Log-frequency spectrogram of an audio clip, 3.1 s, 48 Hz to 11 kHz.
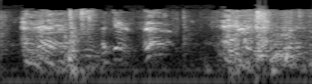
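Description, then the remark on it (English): Eight or ten men grunt and shout together while a door takes a few heavy, dull thumps as they ram it to push it in, the blows landing irregularly beneath the loud, strained voices. “8 or 10 of you push that door in.”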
